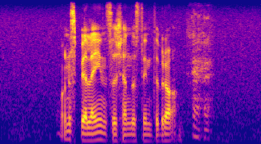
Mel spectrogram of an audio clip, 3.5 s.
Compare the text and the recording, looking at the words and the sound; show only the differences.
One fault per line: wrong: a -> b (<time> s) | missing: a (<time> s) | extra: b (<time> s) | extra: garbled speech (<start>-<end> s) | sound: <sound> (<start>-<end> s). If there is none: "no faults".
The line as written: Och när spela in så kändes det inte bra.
sound: laugh (2.5-2.9 s)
